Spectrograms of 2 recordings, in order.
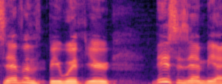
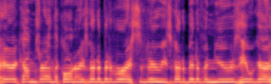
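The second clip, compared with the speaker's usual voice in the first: race caller; 8 semitones higher, much faster than usual. Shown as a demonstration. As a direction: call it like horses rounding the bend. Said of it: "Sounding like a race caller".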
